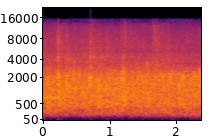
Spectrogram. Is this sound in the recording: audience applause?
yes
